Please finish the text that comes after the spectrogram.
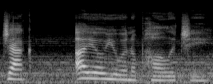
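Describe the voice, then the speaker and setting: A woman's voice: on the high side, moderate pace, lightly acted. An actress playing a tender, guilt-ridden young woman in a dramatic video game scene, earnest and hesitant. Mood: guilty, confessing. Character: young woman, tender, guilty spy confessing to her lover. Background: loud music.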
